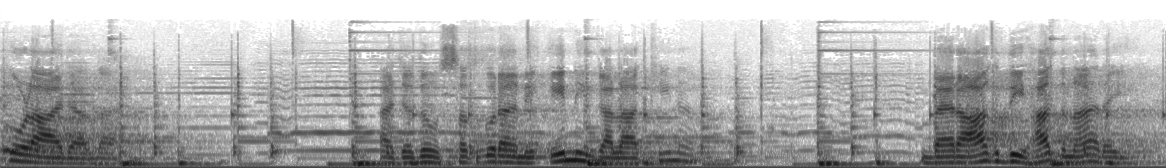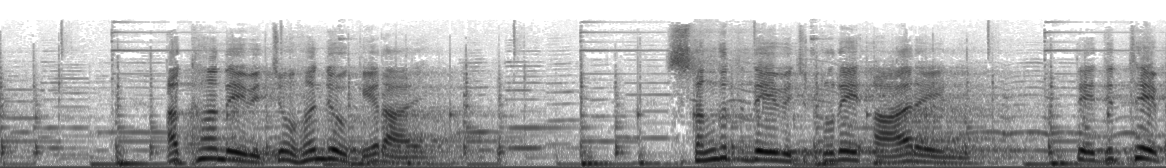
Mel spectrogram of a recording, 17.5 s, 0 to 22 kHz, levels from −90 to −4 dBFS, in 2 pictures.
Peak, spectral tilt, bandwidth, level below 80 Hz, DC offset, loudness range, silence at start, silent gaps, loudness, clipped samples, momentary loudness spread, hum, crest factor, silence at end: -2 dBFS; -6 dB/octave; 13.5 kHz; -50 dBFS; 3%; 4 LU; 0 s; none; -19 LUFS; under 0.1%; 17 LU; none; 16 dB; 0 s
